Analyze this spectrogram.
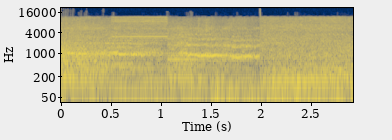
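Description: Car tires skid and squeal as the car turns sharply, a loud, continuous screech with rough engine noise that holds for the whole clip.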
